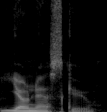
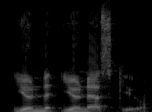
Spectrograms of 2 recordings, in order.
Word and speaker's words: Ionescu: Ionescu. Ionescu, and Caitlin Clark, and Angel Reese, and all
